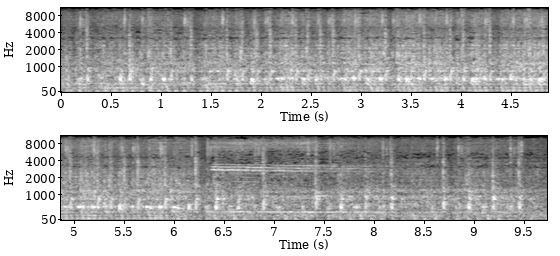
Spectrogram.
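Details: Bajaj Platina motorcycle idling: fast, loud clattering knock through the engine like a sewing machine; another mechanic diagnosed a broken crank bearing, not yet confirmed; engine to be opened, camshaft checked.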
